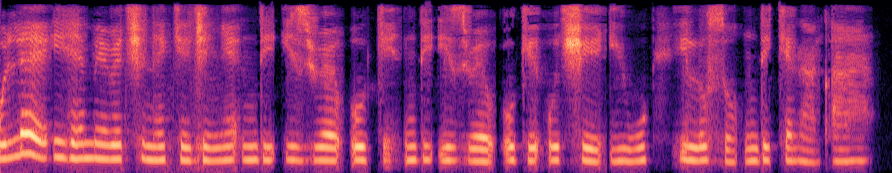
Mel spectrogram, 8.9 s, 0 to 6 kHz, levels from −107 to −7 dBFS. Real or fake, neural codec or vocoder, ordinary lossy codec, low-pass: fake; codec, 16 kHz, 0.8 kbps, ZipCodec; AAC, 24 kbps; 5.4 kHz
